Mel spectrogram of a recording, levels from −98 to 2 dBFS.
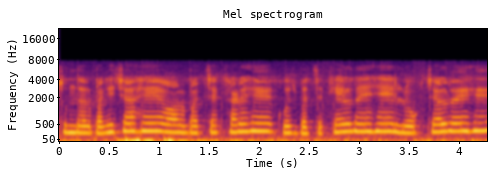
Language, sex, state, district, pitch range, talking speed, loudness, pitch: Hindi, female, Chhattisgarh, Sukma, 215-260 Hz, 225 wpm, -16 LUFS, 240 Hz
